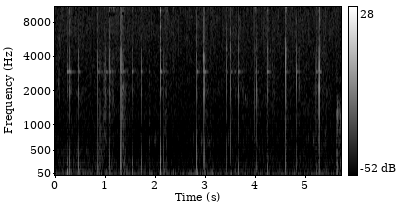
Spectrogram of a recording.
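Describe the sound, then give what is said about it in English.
Christmas bells jingle in a quiet, irregular patter of bright, sharp clinks, each strike short and crisp, with uneven gaps between them and no voices. “I'll just never get over the sound of Christmas bells.”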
